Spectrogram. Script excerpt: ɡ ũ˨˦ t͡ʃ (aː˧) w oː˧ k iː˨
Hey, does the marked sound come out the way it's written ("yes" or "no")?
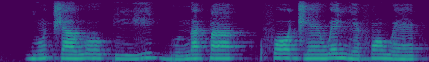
yes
